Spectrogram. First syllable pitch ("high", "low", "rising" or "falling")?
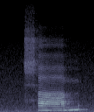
rising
